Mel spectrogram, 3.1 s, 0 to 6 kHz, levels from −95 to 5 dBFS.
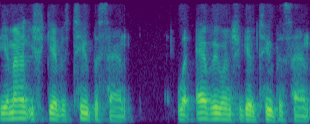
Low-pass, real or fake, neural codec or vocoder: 5.4 kHz; real; none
